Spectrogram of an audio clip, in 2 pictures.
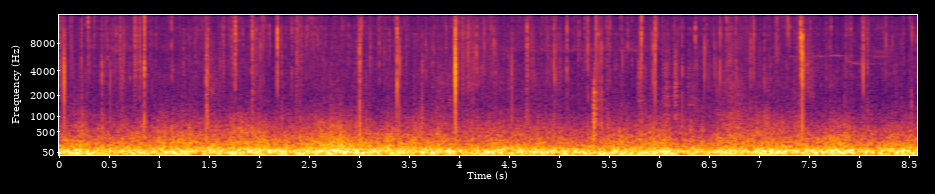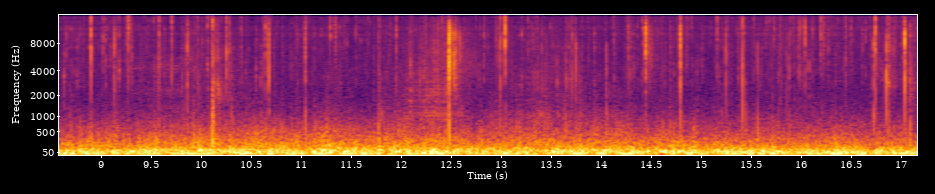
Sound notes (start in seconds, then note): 1.6 sounds of a crackling campfire & pages turning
